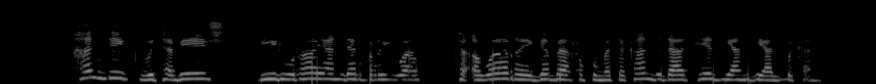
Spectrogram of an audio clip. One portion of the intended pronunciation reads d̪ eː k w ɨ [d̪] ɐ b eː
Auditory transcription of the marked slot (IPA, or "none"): t̪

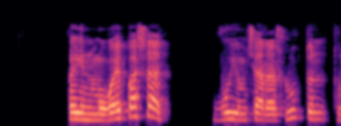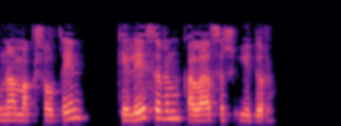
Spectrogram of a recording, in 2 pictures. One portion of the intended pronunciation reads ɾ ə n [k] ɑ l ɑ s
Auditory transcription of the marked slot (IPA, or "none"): k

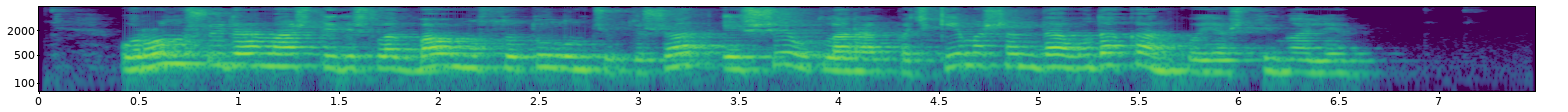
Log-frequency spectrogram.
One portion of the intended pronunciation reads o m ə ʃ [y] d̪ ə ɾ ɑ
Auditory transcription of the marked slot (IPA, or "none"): y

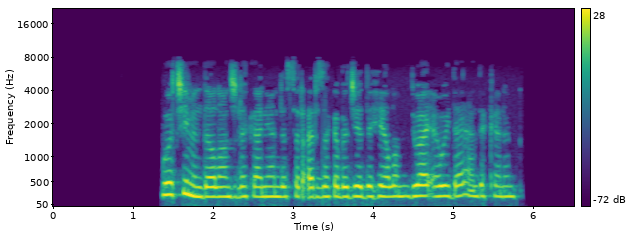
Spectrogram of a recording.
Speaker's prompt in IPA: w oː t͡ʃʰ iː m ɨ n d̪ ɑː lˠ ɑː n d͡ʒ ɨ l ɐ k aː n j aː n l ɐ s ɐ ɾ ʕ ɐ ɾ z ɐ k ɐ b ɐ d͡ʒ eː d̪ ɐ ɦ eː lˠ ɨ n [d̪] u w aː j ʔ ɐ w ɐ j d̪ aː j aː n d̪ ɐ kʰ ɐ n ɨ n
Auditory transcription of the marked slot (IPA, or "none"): d̪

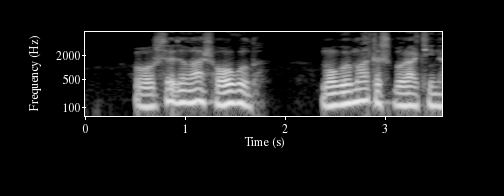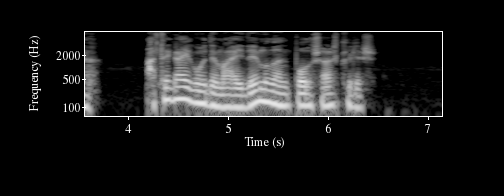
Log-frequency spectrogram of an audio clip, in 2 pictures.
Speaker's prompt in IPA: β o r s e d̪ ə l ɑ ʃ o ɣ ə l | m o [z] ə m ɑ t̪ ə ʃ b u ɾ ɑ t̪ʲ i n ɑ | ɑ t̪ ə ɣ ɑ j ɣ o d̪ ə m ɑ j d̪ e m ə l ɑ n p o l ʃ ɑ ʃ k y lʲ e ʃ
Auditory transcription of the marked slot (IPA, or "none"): ɣ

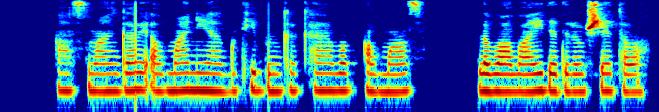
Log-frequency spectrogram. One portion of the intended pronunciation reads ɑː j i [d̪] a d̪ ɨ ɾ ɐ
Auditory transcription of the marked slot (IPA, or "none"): d̪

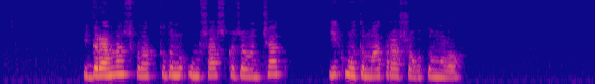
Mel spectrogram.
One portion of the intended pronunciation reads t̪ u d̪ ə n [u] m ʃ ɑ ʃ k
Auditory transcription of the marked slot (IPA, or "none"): u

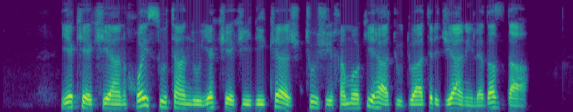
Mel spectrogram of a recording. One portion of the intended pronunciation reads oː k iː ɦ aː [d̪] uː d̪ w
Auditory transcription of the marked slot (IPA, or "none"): t̪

